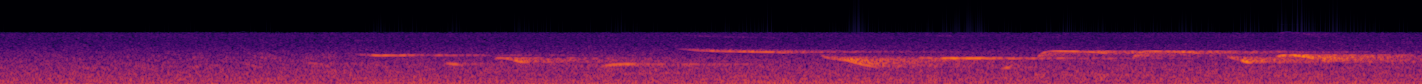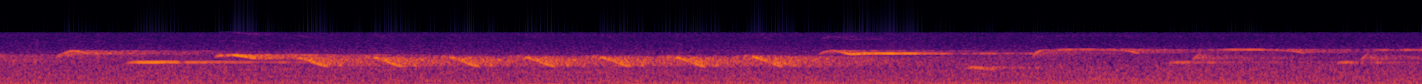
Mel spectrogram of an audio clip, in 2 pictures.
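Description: Birdsong played back four times slower, so the whistled notes sound low and drawn out. Long gliding notes come in about two seconds in and grow busier, with a quick run of repeated downward-sweeping notes past the middle.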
